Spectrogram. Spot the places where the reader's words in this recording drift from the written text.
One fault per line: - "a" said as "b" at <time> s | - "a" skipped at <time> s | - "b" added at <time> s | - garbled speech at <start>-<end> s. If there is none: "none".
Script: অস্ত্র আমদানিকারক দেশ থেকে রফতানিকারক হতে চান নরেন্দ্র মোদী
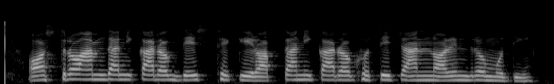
none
